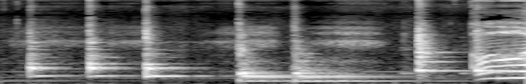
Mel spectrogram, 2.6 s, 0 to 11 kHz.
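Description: Rock at Goa Gendang ("drum cave") is struck seven times, including with a bare hand, giving hollow, drum-like booms. Each hit has a short attack and a pitched, tonal ring around 535 Hz over a low hum. The hollow sound is attributed to a wide, water-filled cavity beneath the rock.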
